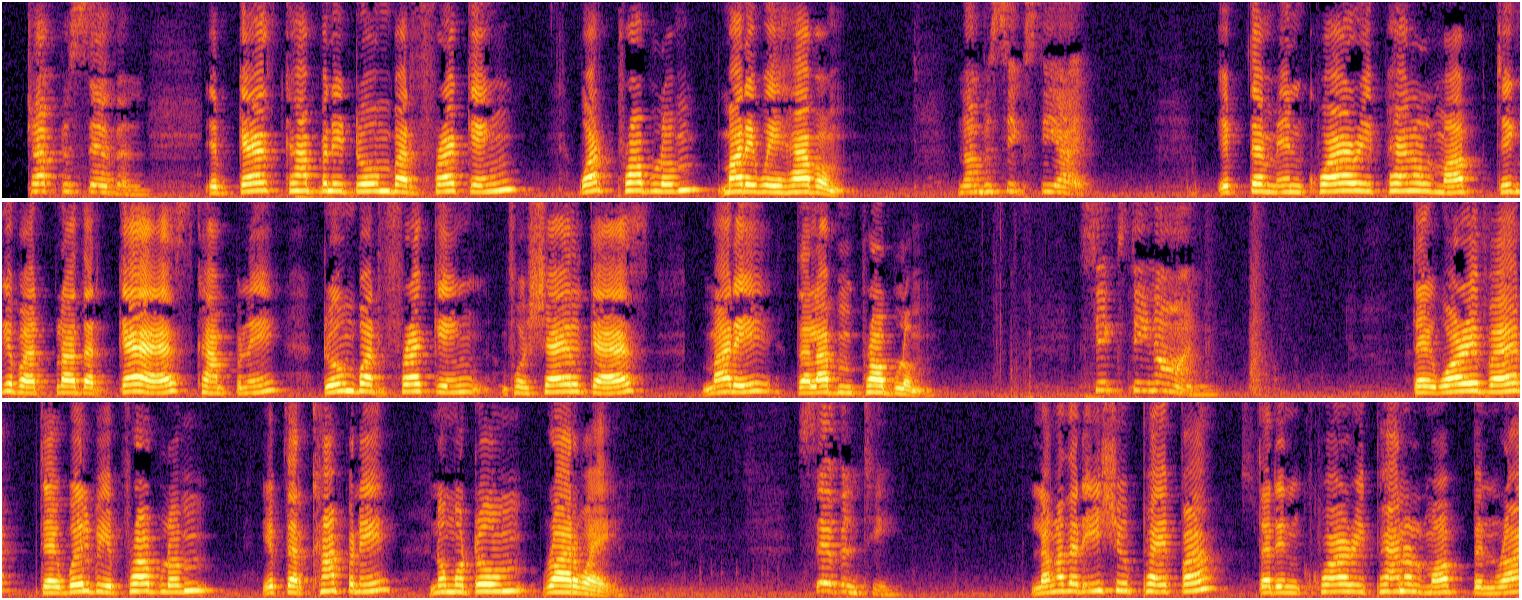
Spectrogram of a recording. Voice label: Kriol; Fracking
